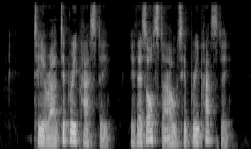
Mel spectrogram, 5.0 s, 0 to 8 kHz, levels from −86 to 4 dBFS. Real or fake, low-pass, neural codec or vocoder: real; 7.2 kHz; none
